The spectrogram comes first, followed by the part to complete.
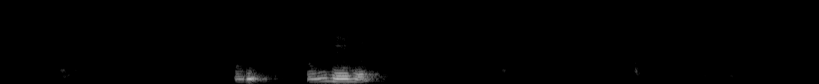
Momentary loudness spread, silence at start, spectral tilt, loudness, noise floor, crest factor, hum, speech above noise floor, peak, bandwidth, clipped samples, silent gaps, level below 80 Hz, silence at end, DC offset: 16 LU; 2.35 s; -12 dB/octave; -31 LUFS; under -90 dBFS; 22 dB; none; over 61 dB; -16 dBFS; 2.5 kHz; under 0.1%; none; -76 dBFS; 4.45 s; under 0.1%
